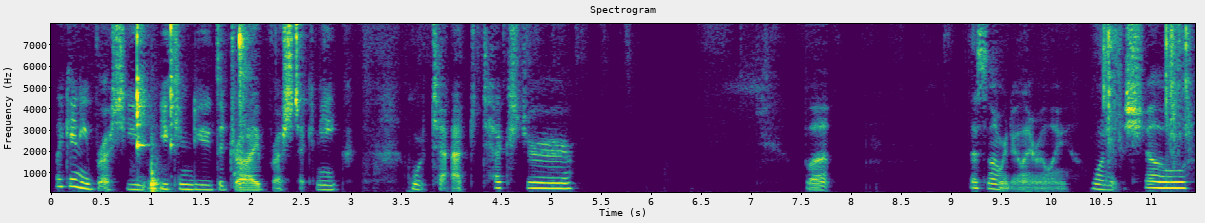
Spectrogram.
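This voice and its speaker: A young woman explaining paintbrushes in a painting tutorial, hesitant and halting, often correcting herself. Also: a little high, lively intonation, creaky, warm tone, a little hiss or hum. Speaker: art tutor.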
